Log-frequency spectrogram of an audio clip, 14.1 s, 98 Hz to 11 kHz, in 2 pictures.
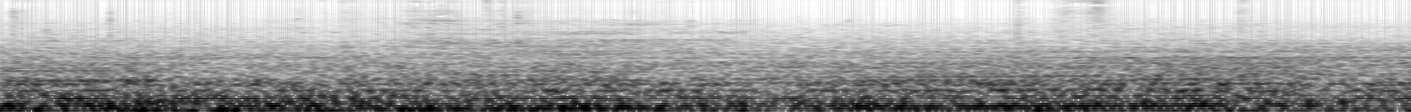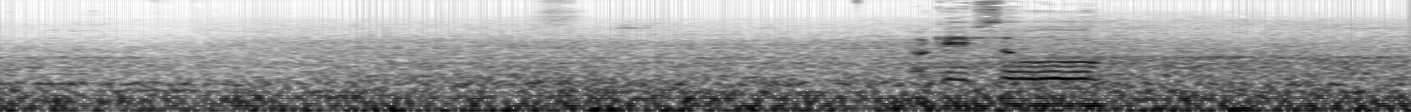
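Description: Low road and engine rumble inside the cabin of a 2020 Honda City petrol sedan at highway speed. It grows louder from about eight seconds in as the car accelerates toward 100 km/h.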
